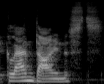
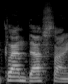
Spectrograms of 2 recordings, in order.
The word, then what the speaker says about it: clandestine: z list characters the clan dynasts i don't even know how to pronounce that word i think it's clan dynasty clan dynasts or something uh cl clandestine yeah that's it that's it uh yeah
